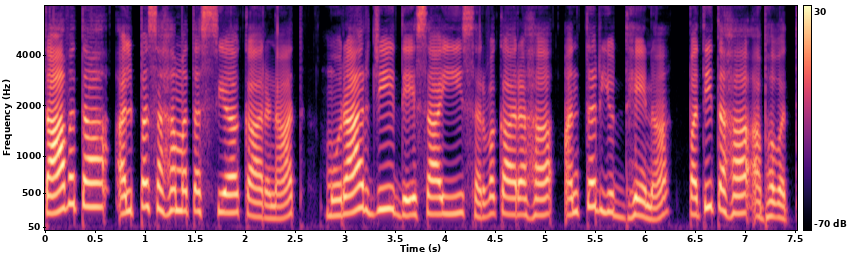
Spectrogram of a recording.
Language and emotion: Sanskrit, neutral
